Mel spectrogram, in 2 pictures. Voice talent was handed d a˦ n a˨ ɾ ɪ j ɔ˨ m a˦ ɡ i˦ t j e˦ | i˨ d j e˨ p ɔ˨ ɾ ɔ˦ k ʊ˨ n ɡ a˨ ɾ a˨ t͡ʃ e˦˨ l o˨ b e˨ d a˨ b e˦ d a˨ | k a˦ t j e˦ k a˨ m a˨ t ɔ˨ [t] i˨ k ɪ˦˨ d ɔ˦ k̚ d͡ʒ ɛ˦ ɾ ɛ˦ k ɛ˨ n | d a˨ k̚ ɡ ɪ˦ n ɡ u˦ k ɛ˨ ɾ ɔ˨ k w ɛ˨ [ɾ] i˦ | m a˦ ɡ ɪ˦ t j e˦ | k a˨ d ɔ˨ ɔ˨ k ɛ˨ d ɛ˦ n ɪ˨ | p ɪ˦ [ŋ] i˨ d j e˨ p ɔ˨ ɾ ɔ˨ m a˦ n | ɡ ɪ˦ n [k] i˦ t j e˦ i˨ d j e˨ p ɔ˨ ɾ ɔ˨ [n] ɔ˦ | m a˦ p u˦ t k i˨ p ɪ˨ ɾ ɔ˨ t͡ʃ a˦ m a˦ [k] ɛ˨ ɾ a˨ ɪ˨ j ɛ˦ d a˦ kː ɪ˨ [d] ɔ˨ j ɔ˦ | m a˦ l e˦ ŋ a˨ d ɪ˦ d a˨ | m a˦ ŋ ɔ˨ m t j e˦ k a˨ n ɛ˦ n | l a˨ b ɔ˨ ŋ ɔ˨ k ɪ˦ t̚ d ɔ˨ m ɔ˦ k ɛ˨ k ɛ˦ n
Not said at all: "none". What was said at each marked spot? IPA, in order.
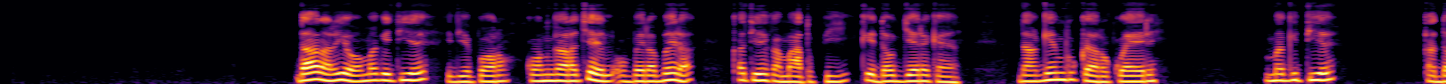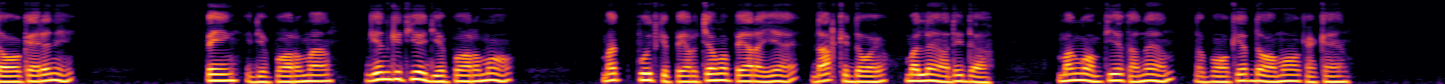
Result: p, ɾ, ŋ, ɡ, m, p, d

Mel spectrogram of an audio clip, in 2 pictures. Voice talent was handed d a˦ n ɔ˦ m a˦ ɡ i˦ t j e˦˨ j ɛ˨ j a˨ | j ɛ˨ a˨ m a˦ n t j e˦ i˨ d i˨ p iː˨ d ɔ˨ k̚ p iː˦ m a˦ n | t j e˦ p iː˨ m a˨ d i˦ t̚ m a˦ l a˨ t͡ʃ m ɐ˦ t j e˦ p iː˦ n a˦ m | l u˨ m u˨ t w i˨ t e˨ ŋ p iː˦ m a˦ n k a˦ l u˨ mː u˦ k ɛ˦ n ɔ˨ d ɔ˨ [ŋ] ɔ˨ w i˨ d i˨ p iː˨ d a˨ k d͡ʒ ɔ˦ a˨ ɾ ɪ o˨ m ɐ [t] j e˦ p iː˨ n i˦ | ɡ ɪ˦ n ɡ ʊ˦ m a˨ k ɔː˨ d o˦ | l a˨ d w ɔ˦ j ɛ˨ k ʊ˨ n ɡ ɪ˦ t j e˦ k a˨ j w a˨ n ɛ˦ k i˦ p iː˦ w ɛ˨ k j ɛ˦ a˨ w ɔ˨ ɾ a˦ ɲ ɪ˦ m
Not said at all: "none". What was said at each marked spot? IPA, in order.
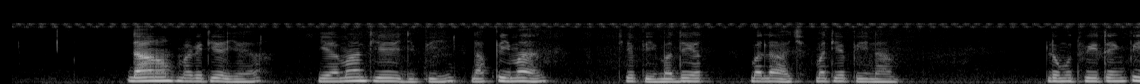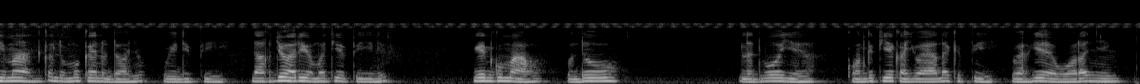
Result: ɲ, t

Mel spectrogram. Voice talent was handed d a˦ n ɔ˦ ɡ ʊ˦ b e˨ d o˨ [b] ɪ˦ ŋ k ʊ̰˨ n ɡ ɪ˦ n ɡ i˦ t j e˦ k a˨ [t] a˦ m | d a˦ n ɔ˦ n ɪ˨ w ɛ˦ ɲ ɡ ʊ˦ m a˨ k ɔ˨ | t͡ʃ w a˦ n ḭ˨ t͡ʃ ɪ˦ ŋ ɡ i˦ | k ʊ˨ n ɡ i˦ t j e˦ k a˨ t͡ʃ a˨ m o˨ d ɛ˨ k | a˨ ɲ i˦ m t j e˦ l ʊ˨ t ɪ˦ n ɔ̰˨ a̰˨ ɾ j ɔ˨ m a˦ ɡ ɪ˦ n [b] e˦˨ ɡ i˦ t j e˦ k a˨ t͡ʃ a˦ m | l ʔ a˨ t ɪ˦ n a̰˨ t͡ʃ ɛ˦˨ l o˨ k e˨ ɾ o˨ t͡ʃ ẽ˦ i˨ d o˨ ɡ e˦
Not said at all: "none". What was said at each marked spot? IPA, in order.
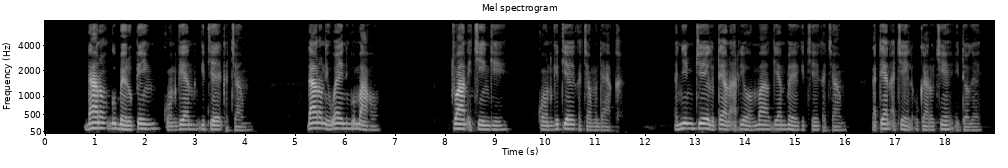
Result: p, t͡ʃ, b

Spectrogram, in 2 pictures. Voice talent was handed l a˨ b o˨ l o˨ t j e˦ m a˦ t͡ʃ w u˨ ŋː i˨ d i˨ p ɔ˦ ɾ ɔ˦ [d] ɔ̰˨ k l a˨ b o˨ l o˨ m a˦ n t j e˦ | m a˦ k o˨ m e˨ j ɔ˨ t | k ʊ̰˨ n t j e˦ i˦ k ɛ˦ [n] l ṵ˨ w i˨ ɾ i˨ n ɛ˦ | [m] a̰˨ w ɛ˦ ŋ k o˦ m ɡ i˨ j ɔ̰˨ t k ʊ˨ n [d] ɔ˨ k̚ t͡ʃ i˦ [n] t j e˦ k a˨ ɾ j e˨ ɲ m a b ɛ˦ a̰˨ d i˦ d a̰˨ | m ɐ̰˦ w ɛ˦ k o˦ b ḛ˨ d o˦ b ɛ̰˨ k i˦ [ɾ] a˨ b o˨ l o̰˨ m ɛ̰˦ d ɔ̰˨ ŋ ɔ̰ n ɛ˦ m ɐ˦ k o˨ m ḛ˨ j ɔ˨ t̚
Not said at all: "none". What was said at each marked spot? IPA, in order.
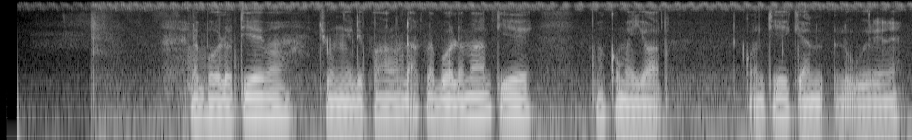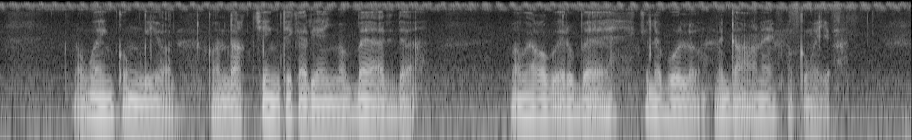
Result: d, n, m, d, ŋ, l

